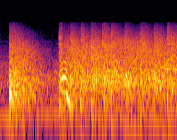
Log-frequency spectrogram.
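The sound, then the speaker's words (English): Two loud, sharp gunshots ring out close together, followed by a rapid, dense barrage of gunfire that keeps crackling continuously without a break, as police move in on a roadblock in the pines at Oka. “And then we hear the gunshots.”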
